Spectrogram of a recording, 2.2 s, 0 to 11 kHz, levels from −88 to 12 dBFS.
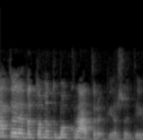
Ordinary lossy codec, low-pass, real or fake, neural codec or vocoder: MP3, 64 kbps; 7.2 kHz; real; none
